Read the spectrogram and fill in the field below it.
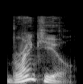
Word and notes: branchial: British English

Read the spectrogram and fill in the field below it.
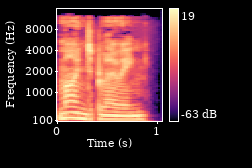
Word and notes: mind-blowing: British English

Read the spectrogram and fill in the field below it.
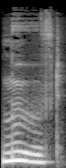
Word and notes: moved: American English

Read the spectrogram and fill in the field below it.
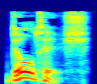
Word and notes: doltish: British English

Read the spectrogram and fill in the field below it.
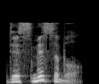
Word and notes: dismissible: British English

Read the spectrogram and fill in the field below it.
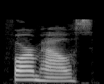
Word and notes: farm house: British English

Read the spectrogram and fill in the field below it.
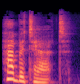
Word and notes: habitat: British English

